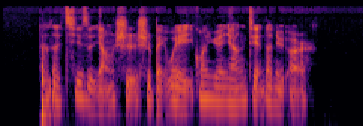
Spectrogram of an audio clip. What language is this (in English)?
Chinese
